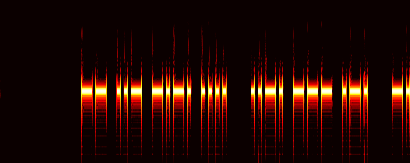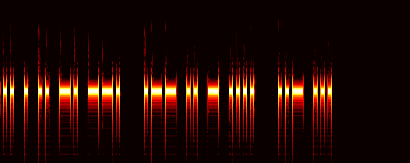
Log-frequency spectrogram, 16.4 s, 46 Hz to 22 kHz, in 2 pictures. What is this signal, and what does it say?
Morse code, heard as a keyed tone, about 17 wpm, 700 Hz. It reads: MUCH FOR BEING WITH US
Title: Speed-Racing - Sets of 5 Words 17wpm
